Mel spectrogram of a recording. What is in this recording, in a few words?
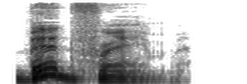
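"bedframe", English, British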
